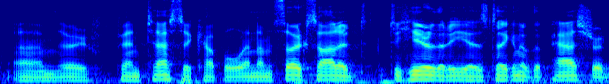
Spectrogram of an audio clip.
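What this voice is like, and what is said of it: South African accent. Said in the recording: “as you can hear, I have an accent. I'm originally from South Africa”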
